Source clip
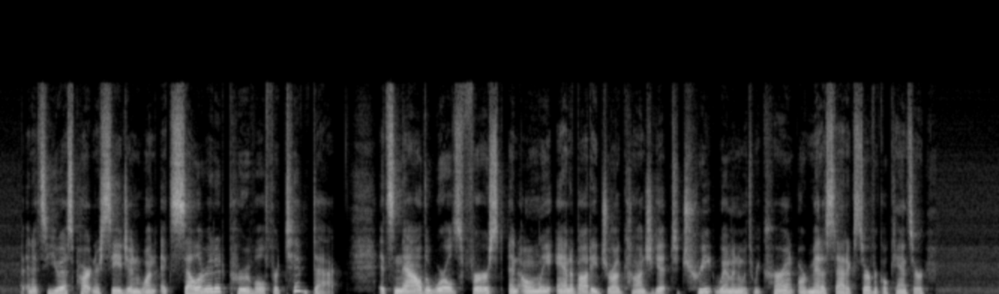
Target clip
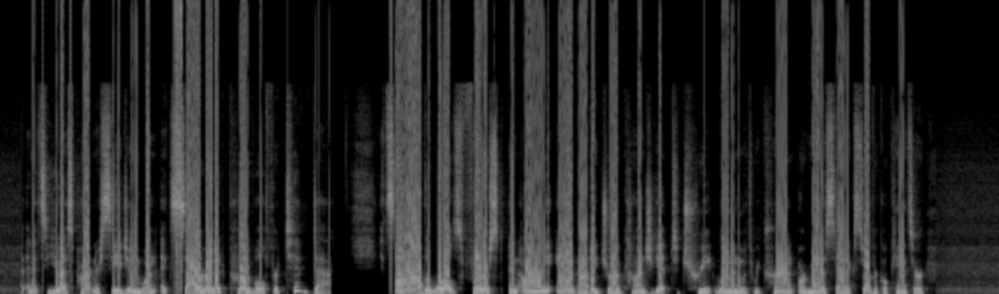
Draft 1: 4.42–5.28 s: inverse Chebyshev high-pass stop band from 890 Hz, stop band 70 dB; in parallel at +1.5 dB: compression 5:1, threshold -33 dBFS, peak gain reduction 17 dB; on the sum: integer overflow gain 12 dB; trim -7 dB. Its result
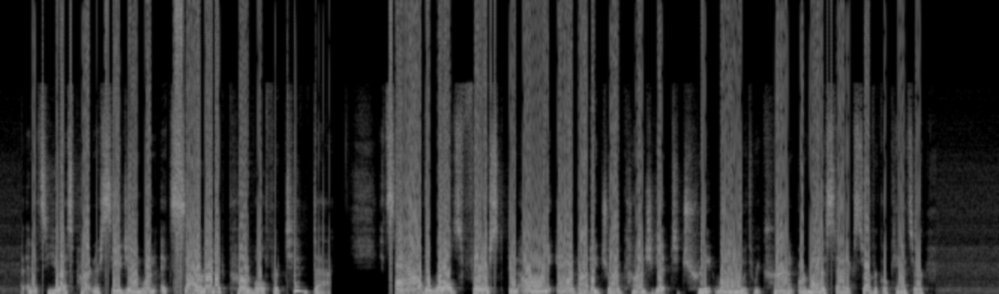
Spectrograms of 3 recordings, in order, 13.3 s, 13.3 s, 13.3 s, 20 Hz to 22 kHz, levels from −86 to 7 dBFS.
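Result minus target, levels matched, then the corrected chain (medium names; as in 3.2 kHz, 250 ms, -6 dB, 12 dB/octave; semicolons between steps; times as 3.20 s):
compression: peak gain reduction -8 dB
4.42–5.28 s: inverse Chebyshev high-pass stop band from 890 Hz, stop band 70 dB; in parallel at +1.5 dB: compression 5:1, threshold -43 dBFS, peak gain reduction 25 dB; on the sum: integer overflow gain 12 dB; trim -7 dB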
